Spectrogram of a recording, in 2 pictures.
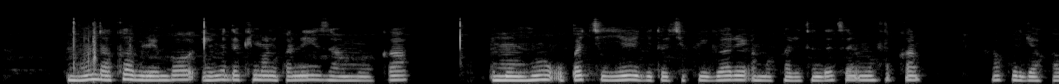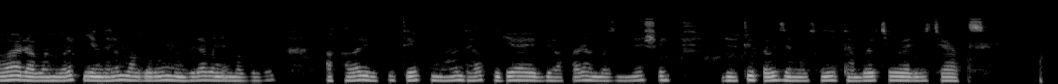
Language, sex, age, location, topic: Kinyarwanda, male, 36-49, Kigali, government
